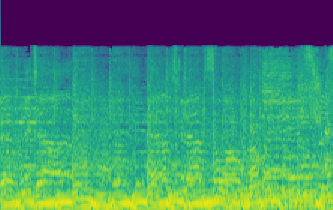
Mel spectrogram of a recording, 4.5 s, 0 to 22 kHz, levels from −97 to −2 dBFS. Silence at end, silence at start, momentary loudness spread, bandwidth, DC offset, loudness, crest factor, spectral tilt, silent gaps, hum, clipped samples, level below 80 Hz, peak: 0 s; 0 s; 1 LU; 10 kHz; under 0.1%; -11 LUFS; 10 dB; -5.5 dB/octave; none; none; under 0.1%; -16 dBFS; 0 dBFS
